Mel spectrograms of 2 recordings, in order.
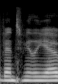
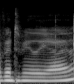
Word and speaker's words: Ventimiglia: um my please welcome milo ventimiglia thank you ventamilia right vince emilio ventimiglia yes emilia oh that's wonderful uh and at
